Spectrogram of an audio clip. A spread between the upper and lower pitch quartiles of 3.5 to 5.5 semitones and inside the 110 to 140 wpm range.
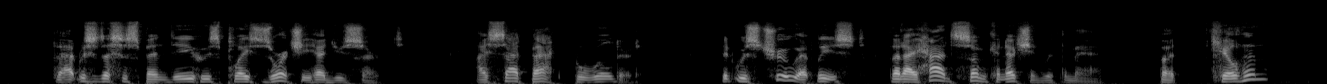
Yes: average, 4.0 semitones; slow, 135 wpm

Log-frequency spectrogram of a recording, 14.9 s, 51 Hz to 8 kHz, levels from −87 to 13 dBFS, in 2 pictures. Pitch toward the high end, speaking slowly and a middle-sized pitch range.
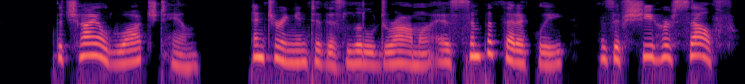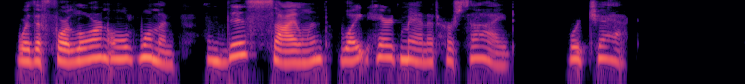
Yes: high, 215 Hz; slow, 125 wpm; average, 4.9 semitones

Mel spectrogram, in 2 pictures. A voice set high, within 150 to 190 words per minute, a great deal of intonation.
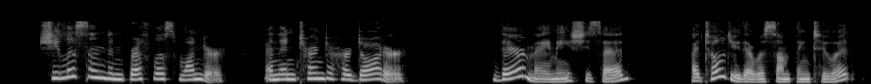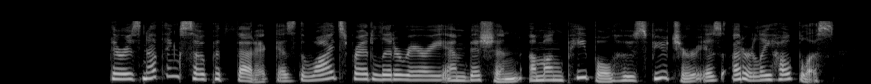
No: high, 220 Hz; average, 140 wpm; wide, 7.3 semitones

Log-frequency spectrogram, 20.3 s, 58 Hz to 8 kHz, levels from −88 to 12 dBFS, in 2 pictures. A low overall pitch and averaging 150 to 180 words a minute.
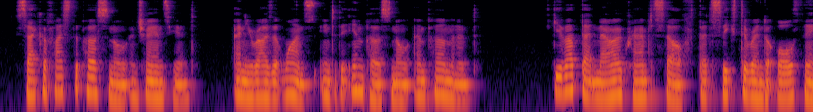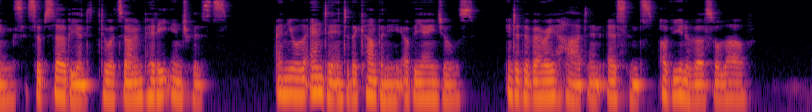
Yes: low, 110 Hz; average, 155 wpm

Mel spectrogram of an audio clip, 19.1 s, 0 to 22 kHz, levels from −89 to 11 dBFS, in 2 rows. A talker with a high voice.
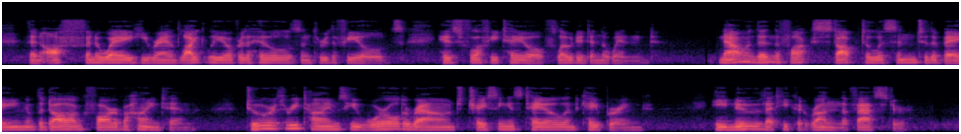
No: low, 120 Hz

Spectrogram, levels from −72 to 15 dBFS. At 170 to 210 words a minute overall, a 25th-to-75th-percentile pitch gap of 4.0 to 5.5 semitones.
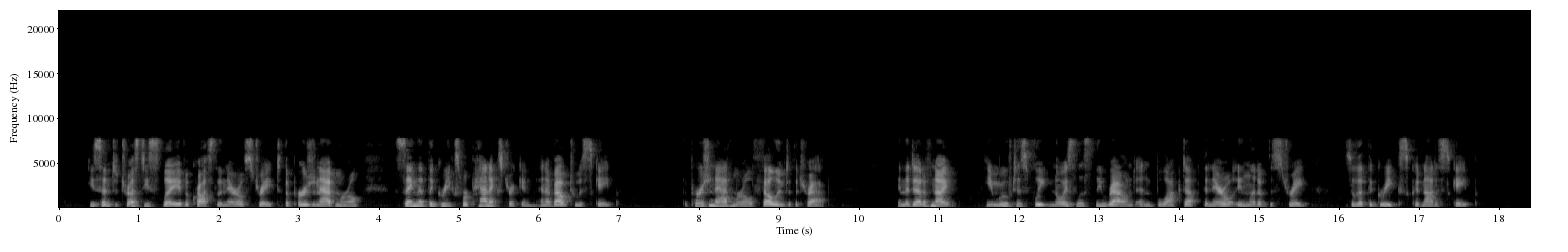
Yes: average, 190 wpm; average, 4.9 semitones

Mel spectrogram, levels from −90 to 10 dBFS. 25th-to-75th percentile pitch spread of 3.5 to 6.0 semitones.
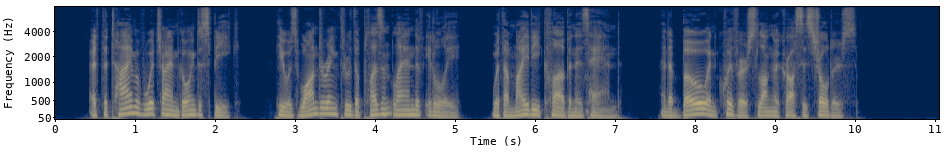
Yes: average, 5.2 semitones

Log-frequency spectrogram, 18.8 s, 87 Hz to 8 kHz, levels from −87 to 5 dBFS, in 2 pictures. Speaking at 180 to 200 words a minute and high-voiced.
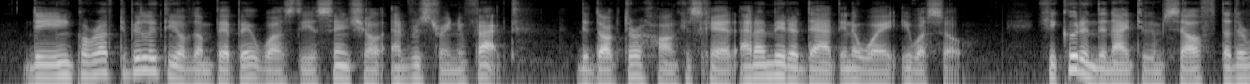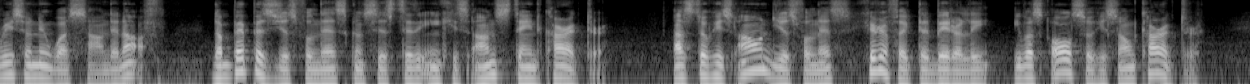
No: average, 185 wpm; low, 110 Hz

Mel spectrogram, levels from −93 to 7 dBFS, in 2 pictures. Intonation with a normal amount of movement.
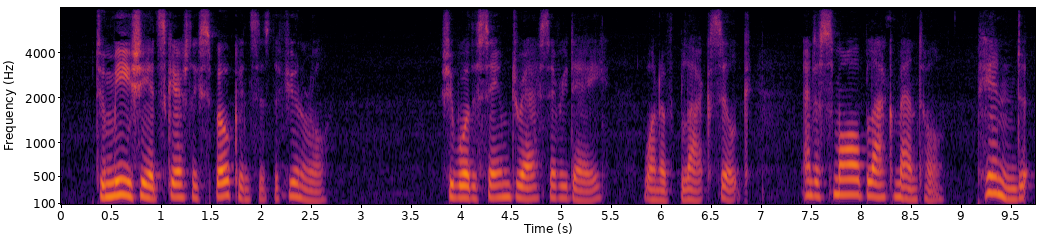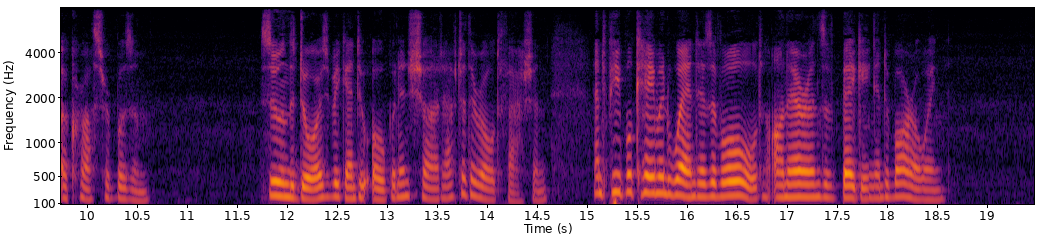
Yes: average, 3.7 semitones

